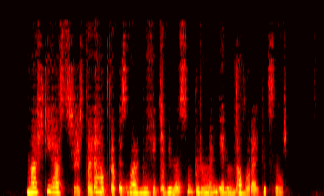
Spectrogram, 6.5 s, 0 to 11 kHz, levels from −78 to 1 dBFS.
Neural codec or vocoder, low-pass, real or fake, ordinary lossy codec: codec, 44.1 kHz, 0.9 kbps, DAC; 9.9 kHz; fake; AAC, 48 kbps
